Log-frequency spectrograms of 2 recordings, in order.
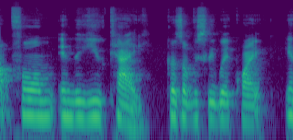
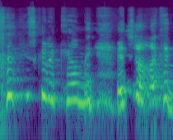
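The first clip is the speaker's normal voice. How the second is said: laughing; 10 semitones higher, 5 dB louder than usual. Real, not acted. Laughing at own remark.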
